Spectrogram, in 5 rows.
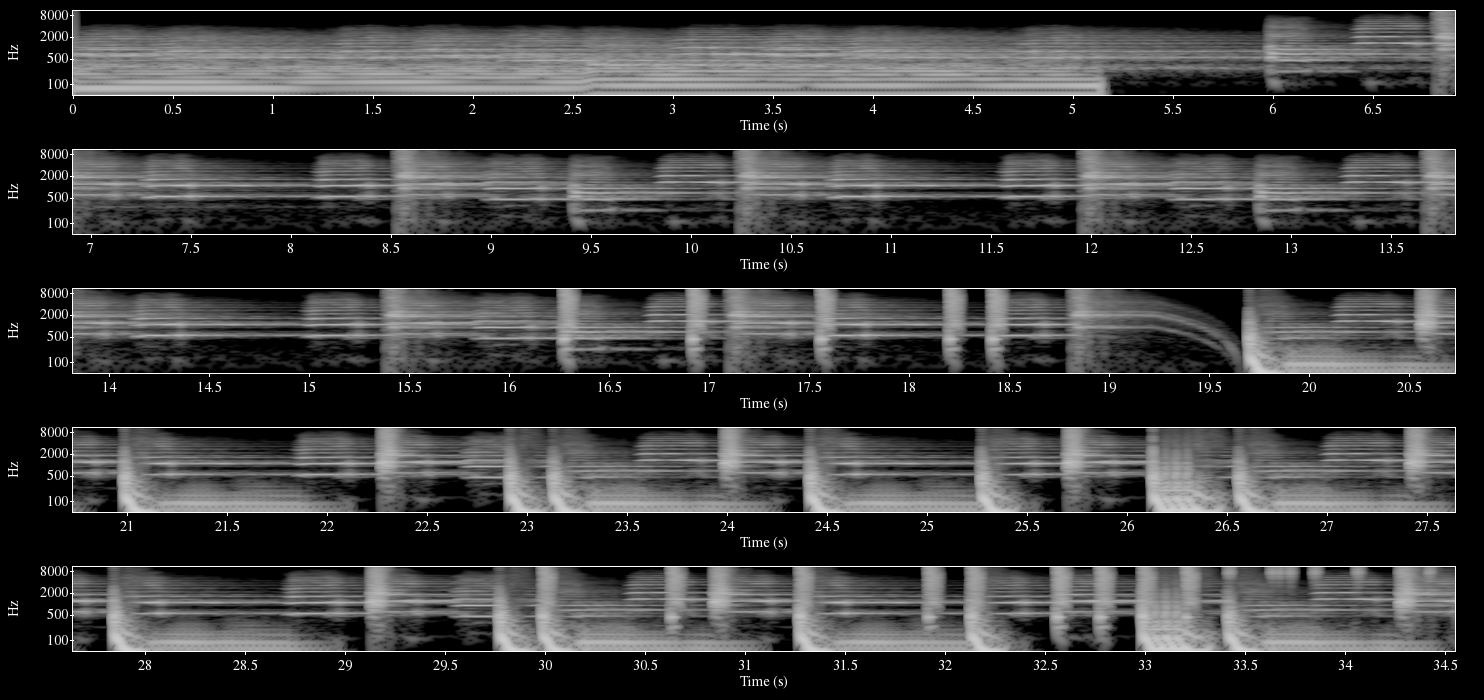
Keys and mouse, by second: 1.5 right click, 1.8 right click, 1.9 right click, 7.4 right click, 7.6 right click, 8.4 right click, 13.5 right click, 15.4 right click, 27.0 right click, 27.5 right click, 28.1 right click, 29.8 right click, 30.5 right click, 30.9 right click, 31.7 right click, 32.6 right click, 33.3 right click.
